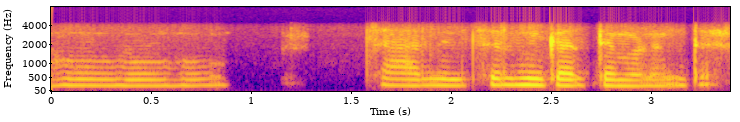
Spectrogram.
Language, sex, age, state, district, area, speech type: Marathi, female, 18-30, Maharashtra, Thane, urban, conversation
